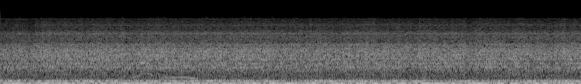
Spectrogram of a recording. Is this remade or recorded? recorded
